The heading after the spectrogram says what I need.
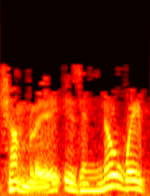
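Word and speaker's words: Cholmondeley: Now, being an American, he had no reason to know that the name Chumbllay is in no way pronounced the way it is spelled.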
